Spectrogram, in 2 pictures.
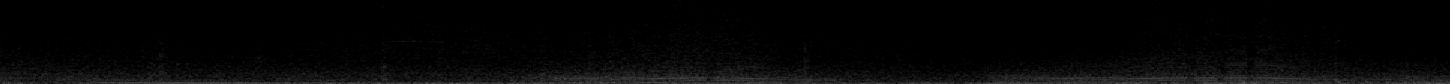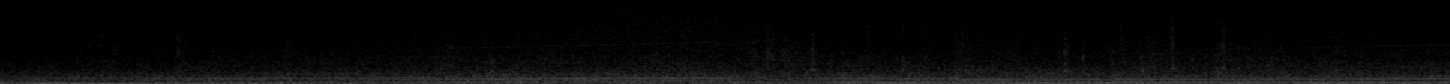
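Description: Tyres crunch over snow.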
